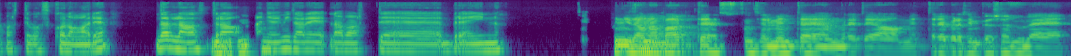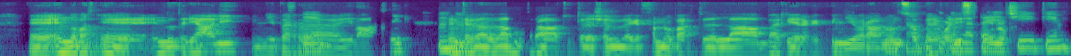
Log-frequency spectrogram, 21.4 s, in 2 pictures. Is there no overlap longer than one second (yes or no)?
no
